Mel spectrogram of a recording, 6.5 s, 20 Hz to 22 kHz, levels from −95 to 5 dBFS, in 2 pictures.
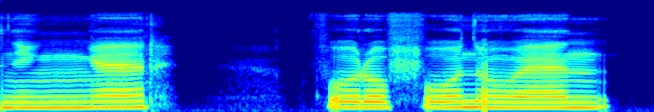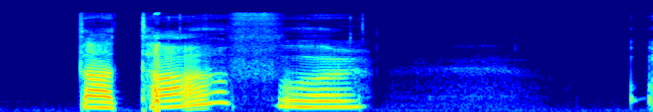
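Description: At 2.41 to 2.43 s and 4.04 to 4.06 s, a corrupt frame decoded with damaged bits sprays misplaced energy, giving a brief chirping burst. The second burst spans about two frames and is much louder.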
